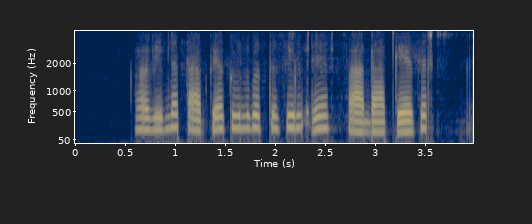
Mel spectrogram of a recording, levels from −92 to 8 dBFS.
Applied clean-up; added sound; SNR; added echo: neural separator model SepFormer WHAMR!.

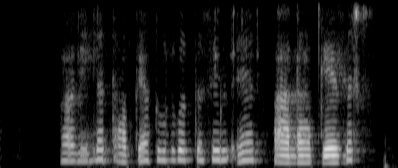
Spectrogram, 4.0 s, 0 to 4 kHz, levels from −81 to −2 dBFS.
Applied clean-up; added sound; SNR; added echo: neural mask model DeepFilterNet 3.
